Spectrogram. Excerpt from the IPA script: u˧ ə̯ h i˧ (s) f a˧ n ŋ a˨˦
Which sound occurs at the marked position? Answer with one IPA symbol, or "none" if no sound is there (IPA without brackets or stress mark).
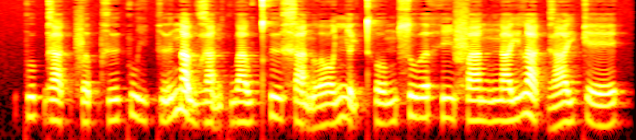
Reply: none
